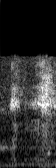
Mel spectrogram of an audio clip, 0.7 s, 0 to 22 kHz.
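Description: A dog from the 1936 mystery film The Rogue's Tavern, a suspected killer animal, gives a short, close, strained growl or whimper lasting under a second, with no talk over it.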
